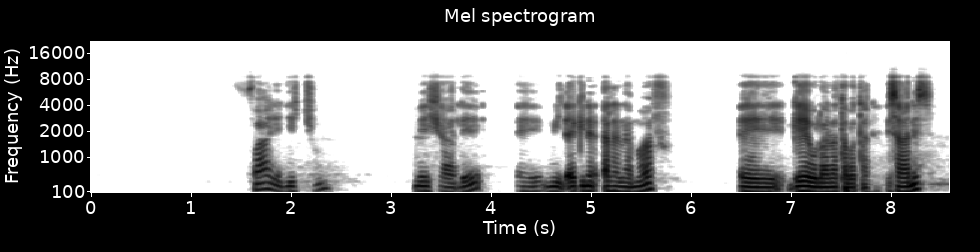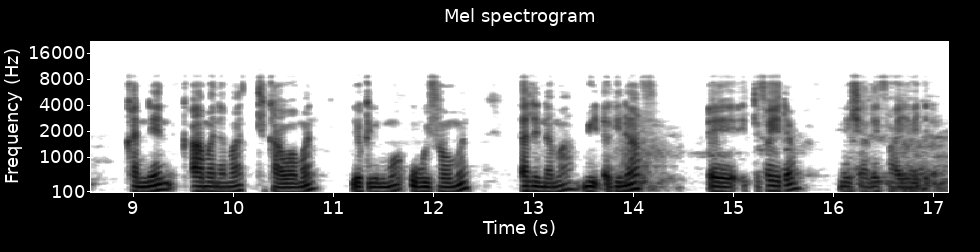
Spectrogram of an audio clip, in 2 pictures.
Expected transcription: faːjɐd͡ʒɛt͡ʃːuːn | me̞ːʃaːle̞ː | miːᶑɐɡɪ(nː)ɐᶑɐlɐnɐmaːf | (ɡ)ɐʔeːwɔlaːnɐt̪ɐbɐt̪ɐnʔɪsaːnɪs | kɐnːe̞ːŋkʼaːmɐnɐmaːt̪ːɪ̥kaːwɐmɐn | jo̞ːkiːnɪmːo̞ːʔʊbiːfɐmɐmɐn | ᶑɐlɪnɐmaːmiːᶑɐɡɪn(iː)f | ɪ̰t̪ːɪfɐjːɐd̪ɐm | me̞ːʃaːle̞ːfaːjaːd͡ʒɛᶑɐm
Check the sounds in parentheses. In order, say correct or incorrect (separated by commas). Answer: incorrect, correct, incorrect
